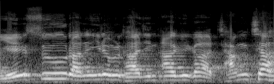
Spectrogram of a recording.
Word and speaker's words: 예수: 여호수아라는 히브리어를 헬라식으로 표현하면 예수 되겠습니다.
